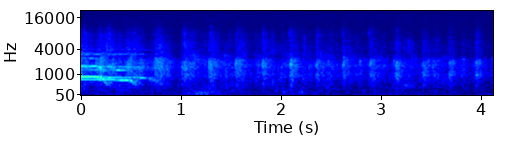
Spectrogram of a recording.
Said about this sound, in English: Give the band a big round of applause. Amen. Praise God. Amen. Wonderful. God is good. Amen. Thank you for that, man. I can't tell you what this group up here means to this church, man. They deserve a big round of applause this morning.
